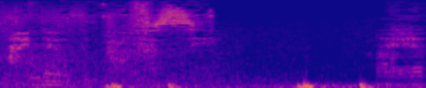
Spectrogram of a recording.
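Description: Trailer sound design: deep low booms in pairs, the second pair about a second after the first, over a black cut between scenes.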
